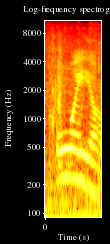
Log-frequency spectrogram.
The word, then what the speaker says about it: Hoyo: Justin thinks he can speak Spanish better than me, but he just pronounced an H.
